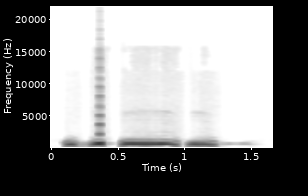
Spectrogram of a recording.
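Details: Decoy spotted dove giving one low, hollow coo phrase meant to stir wild doves into calling: two short rising notes, a long sustained coo, then a shorter closing note and a faint tail.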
